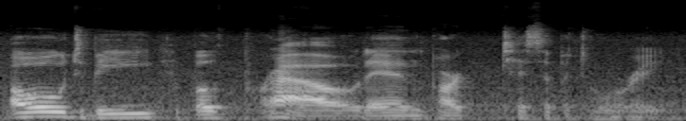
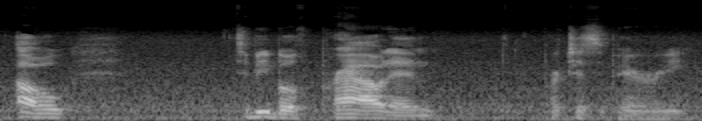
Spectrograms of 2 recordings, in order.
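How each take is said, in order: Both takes have the same delivery.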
